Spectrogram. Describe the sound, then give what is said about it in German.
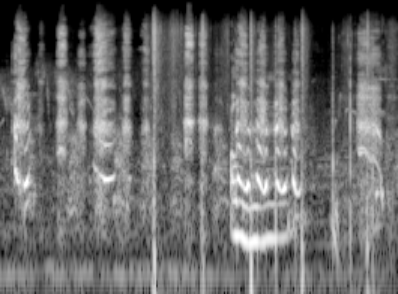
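A woman crying, with breathy sobs and gasping catches of breath broken by a drawn-out, wavering wail in the middle, loud and alone. “Hör auf zu weinen”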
